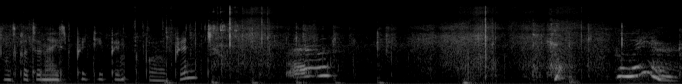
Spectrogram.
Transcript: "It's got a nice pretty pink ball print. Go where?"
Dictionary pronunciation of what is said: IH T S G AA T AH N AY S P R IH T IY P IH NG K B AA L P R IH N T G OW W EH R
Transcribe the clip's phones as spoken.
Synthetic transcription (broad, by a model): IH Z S G AA T AH N AY S P R IH T IY P IH NG K B AA L P R IH N T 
